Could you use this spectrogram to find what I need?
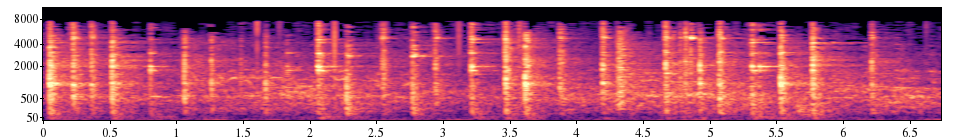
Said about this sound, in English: For 3 years, he and I communicated by tapping on the water pipe.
